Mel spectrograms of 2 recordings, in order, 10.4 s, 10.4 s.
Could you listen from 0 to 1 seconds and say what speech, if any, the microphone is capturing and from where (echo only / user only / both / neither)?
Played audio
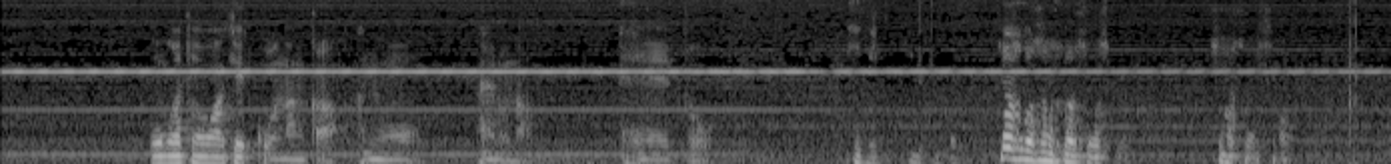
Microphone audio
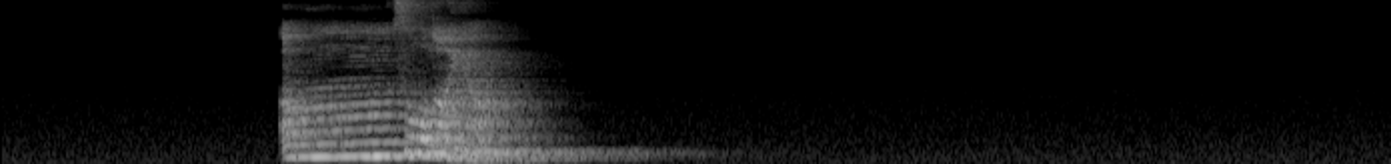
neither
